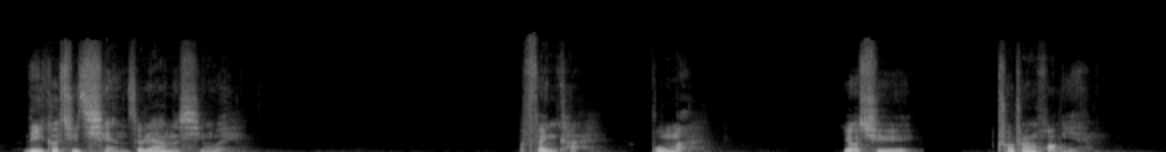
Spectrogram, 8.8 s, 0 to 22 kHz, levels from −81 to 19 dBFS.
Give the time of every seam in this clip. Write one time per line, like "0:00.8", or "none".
0:04.7

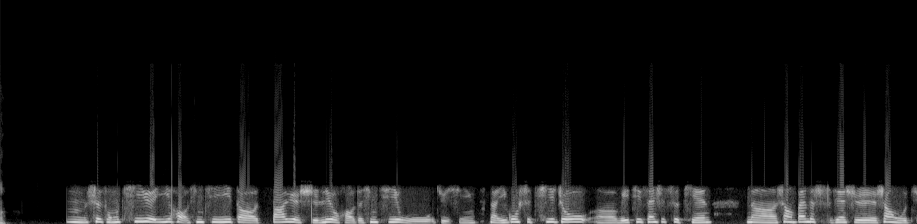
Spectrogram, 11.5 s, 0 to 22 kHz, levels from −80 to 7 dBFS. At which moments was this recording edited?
0:03.3
0:06.0

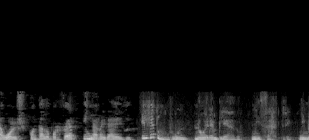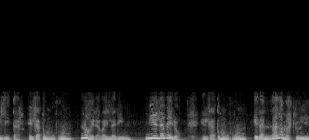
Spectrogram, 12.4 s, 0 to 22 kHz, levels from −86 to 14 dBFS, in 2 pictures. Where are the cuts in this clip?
0:02.7
0:06.7
0:11.2

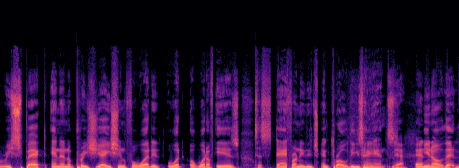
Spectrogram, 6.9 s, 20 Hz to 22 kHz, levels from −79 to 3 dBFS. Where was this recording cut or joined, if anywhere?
0:03.2
0:03.8
0:04.3
0:04.8

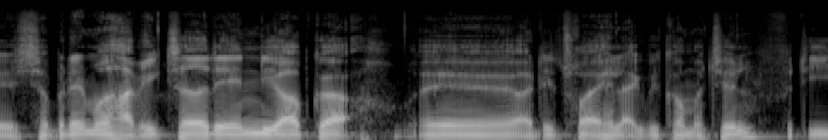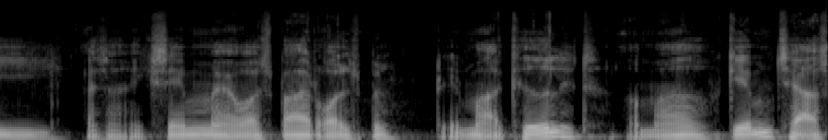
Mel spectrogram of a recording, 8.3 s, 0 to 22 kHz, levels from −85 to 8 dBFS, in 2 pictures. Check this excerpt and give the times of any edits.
0:04.5

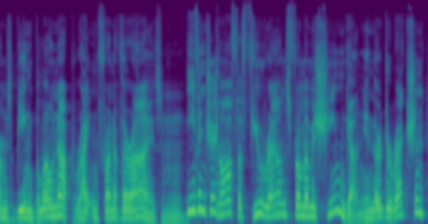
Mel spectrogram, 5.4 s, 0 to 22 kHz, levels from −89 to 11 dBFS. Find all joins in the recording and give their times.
0:02.7

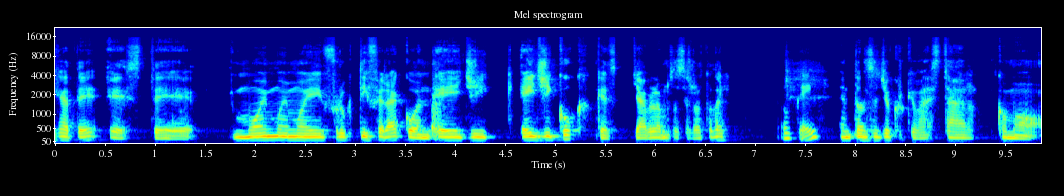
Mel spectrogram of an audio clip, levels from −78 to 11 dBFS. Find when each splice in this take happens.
0:04.6

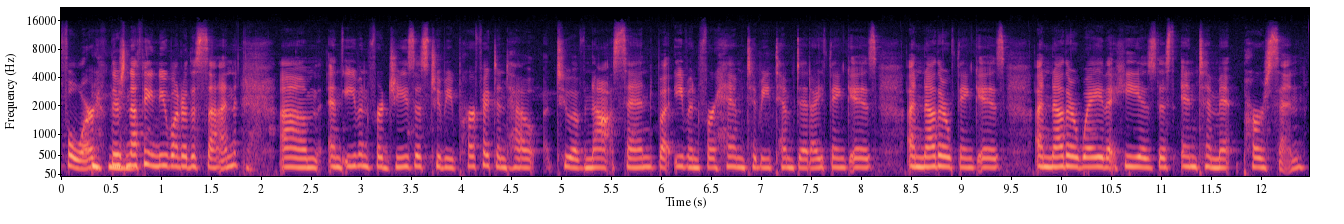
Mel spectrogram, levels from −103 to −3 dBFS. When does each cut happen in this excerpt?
0:02.8
0:08.9
0:10.9

